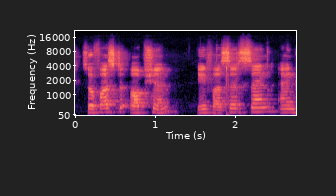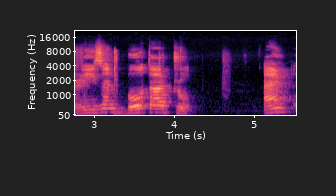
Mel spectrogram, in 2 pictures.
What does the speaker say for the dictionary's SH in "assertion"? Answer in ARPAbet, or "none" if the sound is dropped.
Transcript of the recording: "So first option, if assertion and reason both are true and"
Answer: S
